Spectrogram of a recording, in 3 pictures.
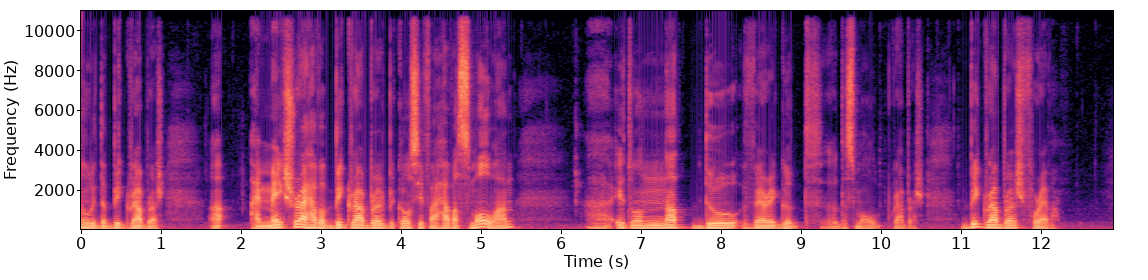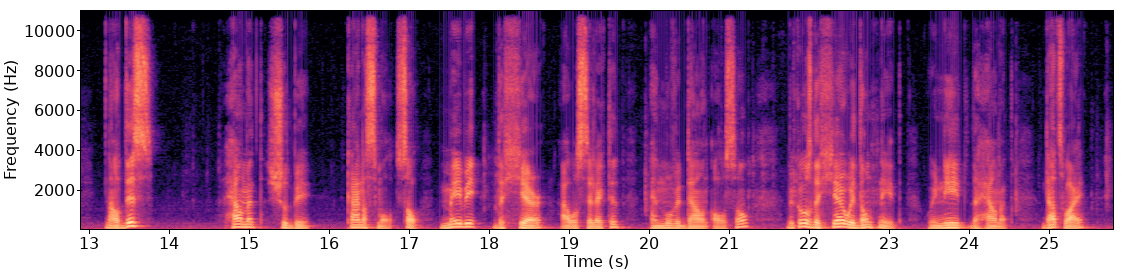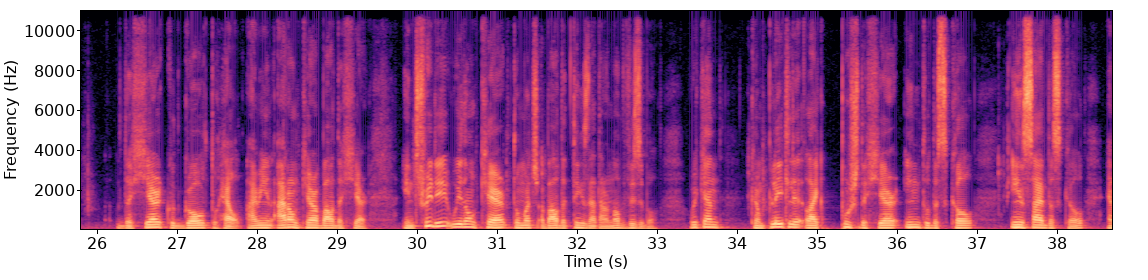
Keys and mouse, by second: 6.8-9.6 right drag, 9.6 alt+click, 9.8 right click, 9.9 alt+click, 10.4 ctrl+alt+right click, 10.7 alt+click, 10.8 right click, 10.9 alt+click, 11.1-14.0 right drag, 14.0 ctrl+alt+click, 14.6-16.1 right drag, 16.1-38.6 alt+shift+drag, 17.8 alt+q, 21.1 alt+q, 24.2 alt+q, 25.6 alt+q, 31.4 alt+q, 34.0 alt+q, 37.2 alt+q.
